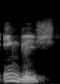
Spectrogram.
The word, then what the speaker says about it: English: Un tip, en esta palabra, en English, ambas sílabas es el mismo sonido vocal. Así esté una E y una I. Es el mismo sonido vocal. Si se fijan, mi boca se mantiene. English. English. No es English.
